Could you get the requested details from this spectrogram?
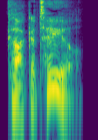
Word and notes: cockatiel: British English

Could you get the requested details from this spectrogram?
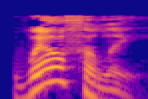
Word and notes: wealthily: British English

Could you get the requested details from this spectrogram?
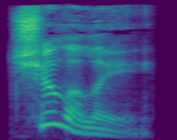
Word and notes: chillily: British English

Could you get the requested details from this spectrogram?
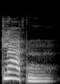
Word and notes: gladden: British English

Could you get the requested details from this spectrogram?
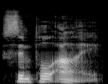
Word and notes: simple eye: British English

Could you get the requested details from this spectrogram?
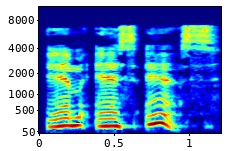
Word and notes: mss: British English

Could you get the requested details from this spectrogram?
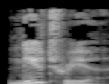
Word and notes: nutria: British English

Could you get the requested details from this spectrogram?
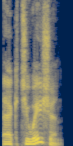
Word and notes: actuation: British English

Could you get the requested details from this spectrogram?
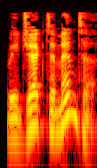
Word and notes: rejectamenta: British English

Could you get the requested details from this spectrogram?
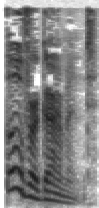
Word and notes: overgarment: British English

